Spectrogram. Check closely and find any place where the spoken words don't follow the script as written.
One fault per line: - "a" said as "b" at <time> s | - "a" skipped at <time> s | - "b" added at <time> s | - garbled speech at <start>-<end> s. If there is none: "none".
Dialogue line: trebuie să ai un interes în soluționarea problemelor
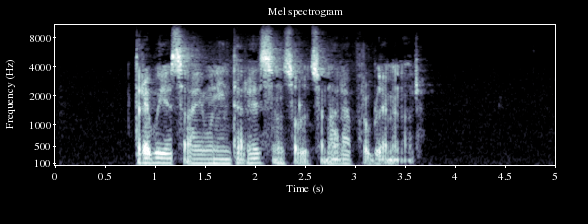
none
